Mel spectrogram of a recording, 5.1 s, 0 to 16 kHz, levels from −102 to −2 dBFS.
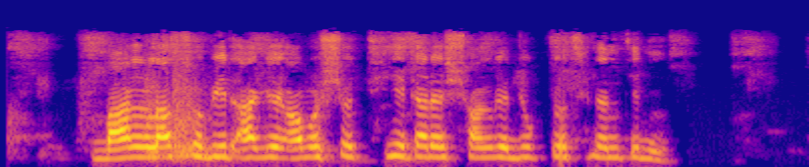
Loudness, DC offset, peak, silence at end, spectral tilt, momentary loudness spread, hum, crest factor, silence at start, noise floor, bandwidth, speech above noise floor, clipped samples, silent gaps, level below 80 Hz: -17 LUFS; under 0.1%; -2 dBFS; 0.9 s; -4 dB/octave; 12 LU; none; 16 dB; 0.55 s; -52 dBFS; 8 kHz; 35 dB; under 0.1%; none; -64 dBFS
